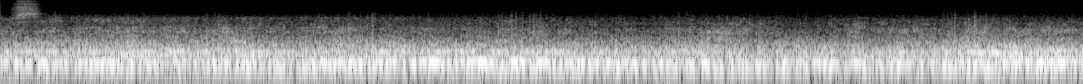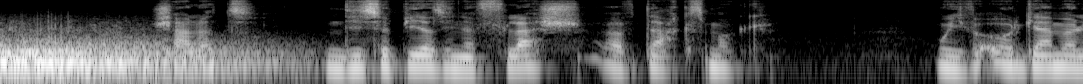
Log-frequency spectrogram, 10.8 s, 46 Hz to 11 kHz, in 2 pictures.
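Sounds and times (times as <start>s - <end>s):
American bomber aircraft flying overhead with heavy engine drone: 0.0s - 7.1s
speech: 7.2s - 9.4s, 10.1s - 10.8s.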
